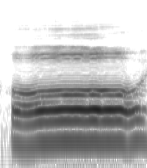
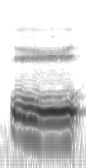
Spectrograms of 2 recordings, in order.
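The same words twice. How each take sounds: First: The voice sounds easy and relaxed. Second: The voice sounds pressed down and forced. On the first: The speaker calls it right. "It's just oh. So it's a very relaxed tone" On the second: The speaker calls it wrong. "the larynx isn't forcibly pushed down like oh"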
